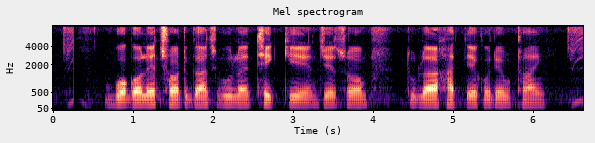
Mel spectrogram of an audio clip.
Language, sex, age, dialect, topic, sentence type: Bengali, male, 18-24, Jharkhandi, agriculture, statement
